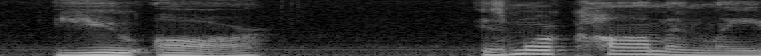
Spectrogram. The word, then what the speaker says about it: Ur: Personal footnote: Ur, spelt U-R, is more commonly pronounced as or Ur.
